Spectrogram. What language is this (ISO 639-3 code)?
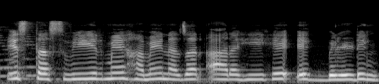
hin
